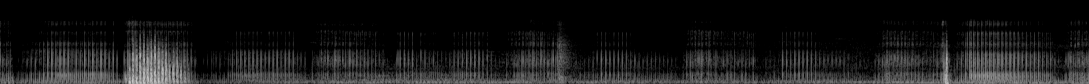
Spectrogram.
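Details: Cat purr made of repeated breath-cycle phrases of soft low rumbling, about four pulses per second, with one loud rustling burst early and a sharp tap near the end.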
